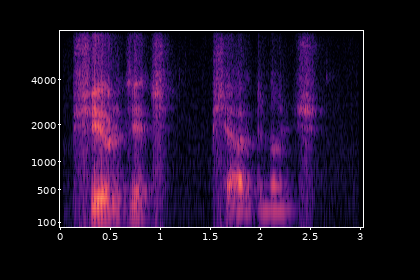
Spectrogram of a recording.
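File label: "pserdzec", Polish, Kurpie dialect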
